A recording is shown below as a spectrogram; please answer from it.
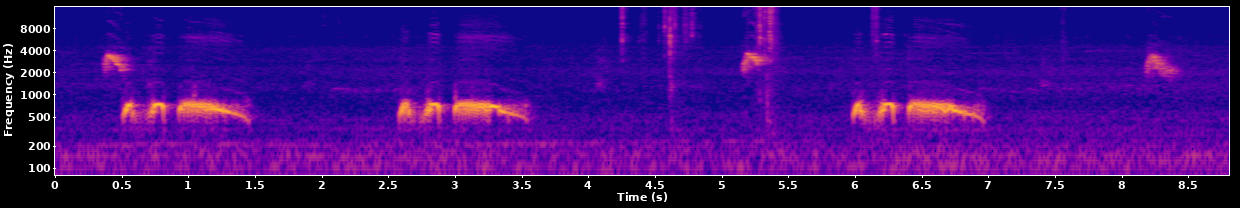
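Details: Spotted dove cooing in the riak kham style: three phrases, each two clipped low notes and a longer falling coo. A brief high chirp sounds before each phrase. Occasional clicks over a low hum.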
